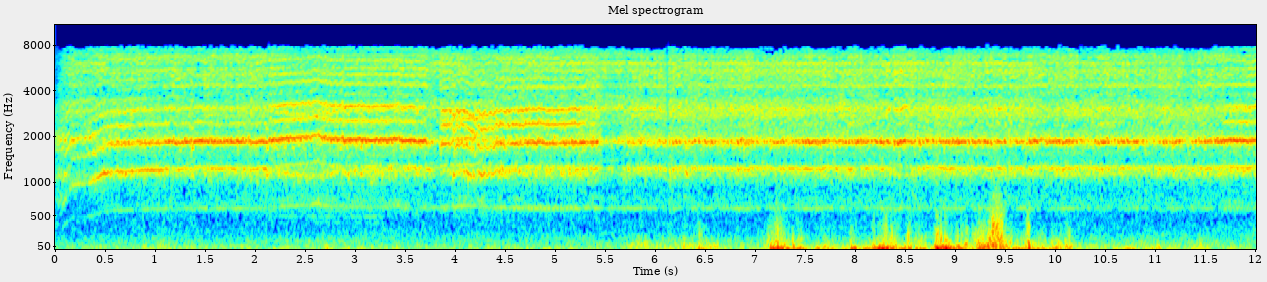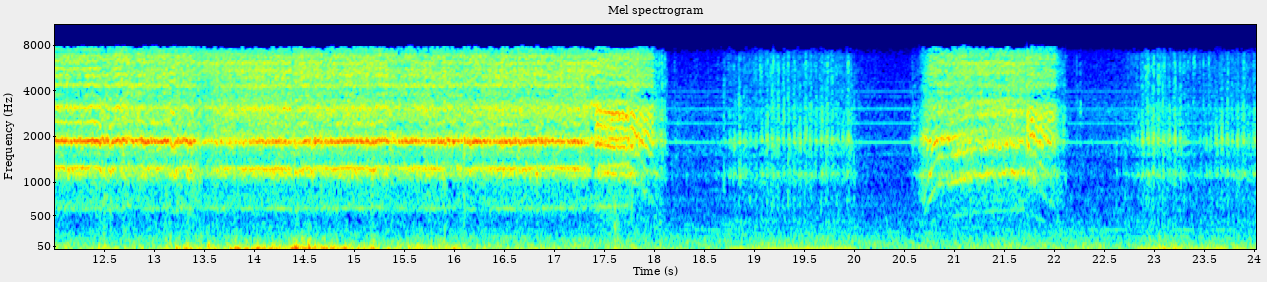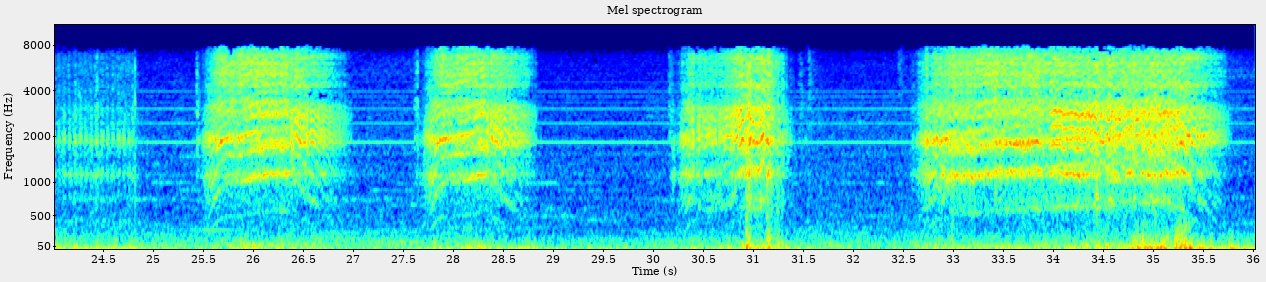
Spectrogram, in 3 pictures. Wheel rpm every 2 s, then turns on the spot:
120, 160, 160, 160, 160, 160, 160, 160, 150, 20, 70, 20, 30, 60, 30, 0, 70, 120.
18-20 22-24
